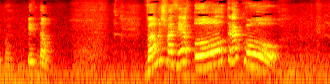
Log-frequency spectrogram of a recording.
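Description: A young woman speaks animatedly and close by.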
